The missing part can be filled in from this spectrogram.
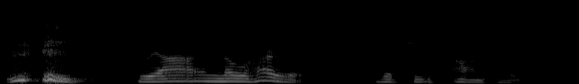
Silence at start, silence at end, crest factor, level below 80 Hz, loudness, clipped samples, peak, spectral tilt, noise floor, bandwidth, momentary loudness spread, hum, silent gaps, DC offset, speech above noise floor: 0.05 s; 0.6 s; 20 dB; -82 dBFS; -48 LUFS; under 0.1%; -30 dBFS; -7.5 dB/octave; under -90 dBFS; 13 kHz; 20 LU; none; none; under 0.1%; over 36 dB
